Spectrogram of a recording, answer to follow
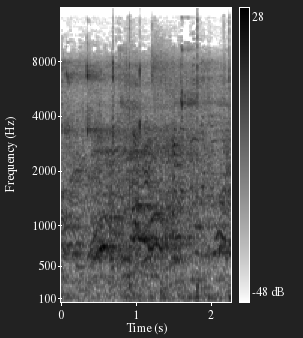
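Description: Basketball game sounds on a hardwood gym floor: brief high sneaker squeaks and the thud of a bouncing basketball, with spectators' voices calling out.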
